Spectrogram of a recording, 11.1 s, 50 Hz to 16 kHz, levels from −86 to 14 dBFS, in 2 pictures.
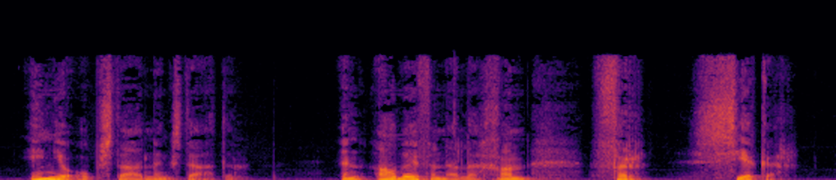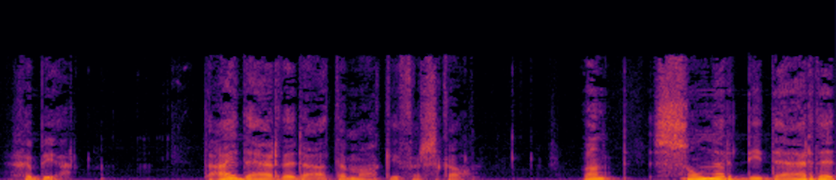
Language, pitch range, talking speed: Dutch, 105-145 Hz, 110 wpm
